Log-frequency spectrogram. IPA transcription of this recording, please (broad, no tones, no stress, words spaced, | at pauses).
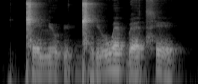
ǁelʲuʔy ɡ͡ǁeɾʲu wɛɓɛt͡sʰe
